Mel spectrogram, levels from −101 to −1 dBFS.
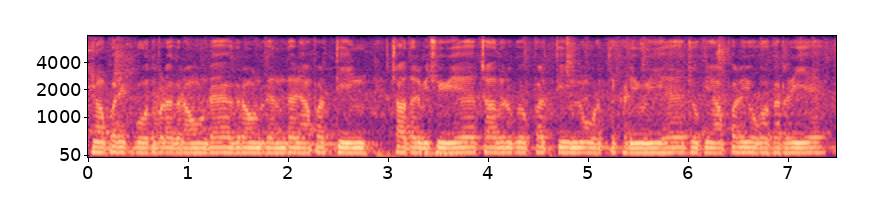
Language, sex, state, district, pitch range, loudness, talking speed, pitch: Hindi, male, Uttar Pradesh, Shamli, 120-125 Hz, -14 LUFS, 255 wpm, 120 Hz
